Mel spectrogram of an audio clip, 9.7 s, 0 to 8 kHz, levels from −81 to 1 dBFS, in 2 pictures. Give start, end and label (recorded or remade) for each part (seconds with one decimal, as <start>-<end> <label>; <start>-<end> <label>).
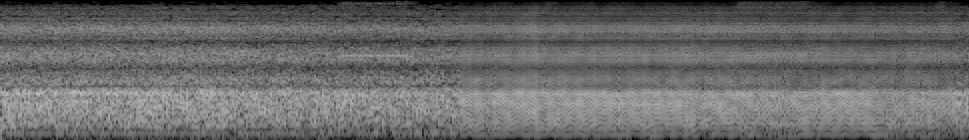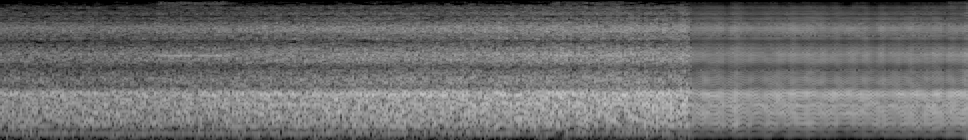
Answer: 0.0-2.3 recorded; 2.3-4.8 remade; 4.8-8.3 recorded; 8.3-9.7 remade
